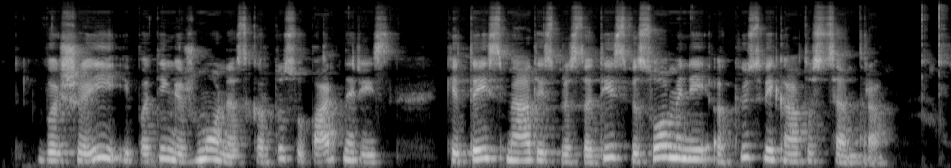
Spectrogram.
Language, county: Lithuanian, Kaunas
